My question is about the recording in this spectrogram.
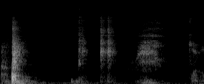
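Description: Two short, sharp knocks about a quarter of a second apart as a large toy figure is set down, followed by a brief rustle.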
